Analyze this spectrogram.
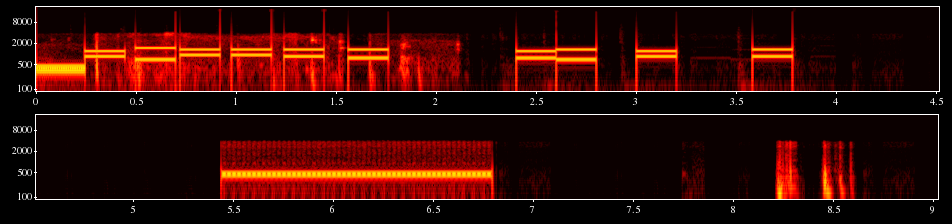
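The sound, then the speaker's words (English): Telephone keypad tones place a call, with a rapid run of dialing beeps in two bursts, then a long steady tone and a couple of brief blips near the end. “all we're going to do is we're going to try to get her on the line, and if we can talk to Chloe first, we'll see if we can patch you two up together”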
